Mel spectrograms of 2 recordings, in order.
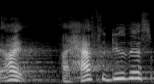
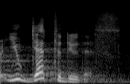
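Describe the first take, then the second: First: "have" stressed as a burden; mildly reluctant, weight on "have"; grudging HAVE to. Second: "get" stressed, falling at the end; assured correction, weight on "get"; privileged GET to. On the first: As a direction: say "have to" like a chore. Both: Acted. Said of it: "you can either look and say".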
